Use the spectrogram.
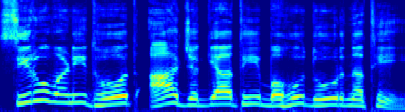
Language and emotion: Gujarati, neutral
